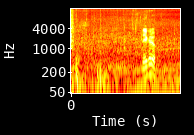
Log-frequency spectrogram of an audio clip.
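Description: Low, steady rumble of a car engine idling close by, with wind noise on the microphone.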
